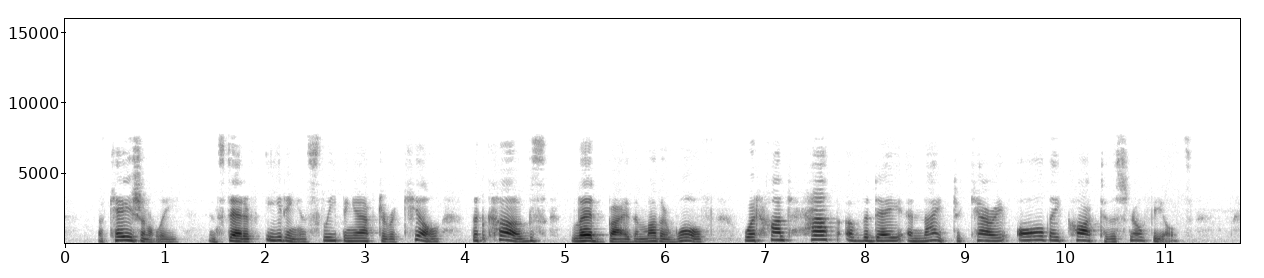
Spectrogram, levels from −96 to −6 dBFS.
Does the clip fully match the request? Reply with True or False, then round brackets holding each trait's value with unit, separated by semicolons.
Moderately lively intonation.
True (5.0 semitones)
